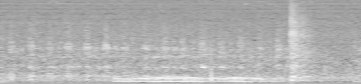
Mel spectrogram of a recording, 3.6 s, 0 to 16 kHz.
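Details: An 11-month-old wire fox terrier pants while trying to make friends with a cat. The breathing is low and steady, with a humming tone through the middle, and a single sharp click comes near the end.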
